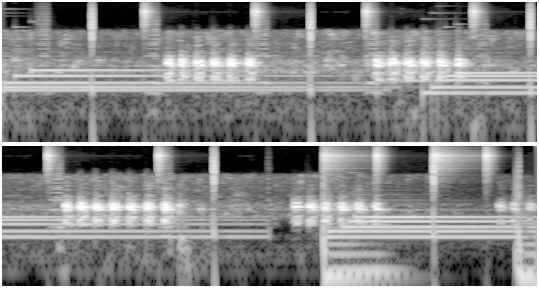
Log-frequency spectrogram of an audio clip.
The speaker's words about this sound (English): Tomato frogs breed year-round in freshwater pools. The male frog's call is a series of short, low-pitched notes.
